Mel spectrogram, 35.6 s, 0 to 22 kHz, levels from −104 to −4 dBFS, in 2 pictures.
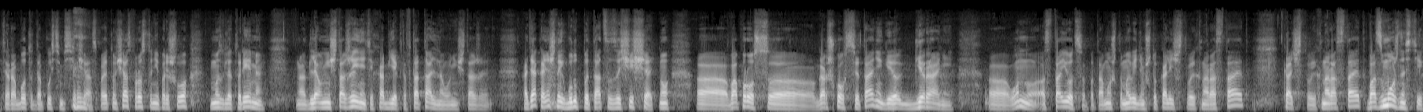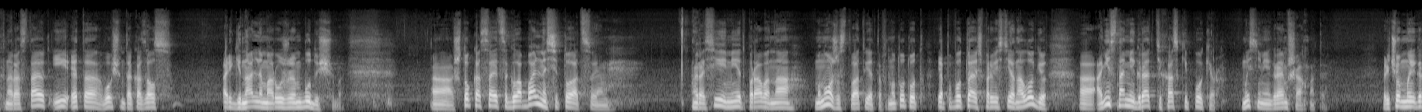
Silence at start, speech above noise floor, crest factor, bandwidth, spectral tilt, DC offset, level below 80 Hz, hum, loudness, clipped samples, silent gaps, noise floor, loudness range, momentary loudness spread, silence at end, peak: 0.05 s; 33 dB; 20 dB; 16 kHz; -5.5 dB/octave; under 0.1%; -68 dBFS; none; -28 LUFS; under 0.1%; none; -61 dBFS; 3 LU; 10 LU; 0 s; -10 dBFS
